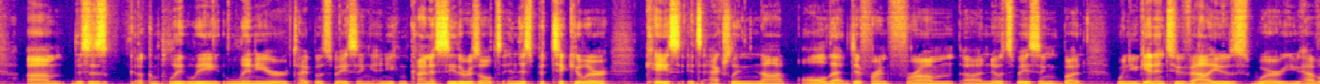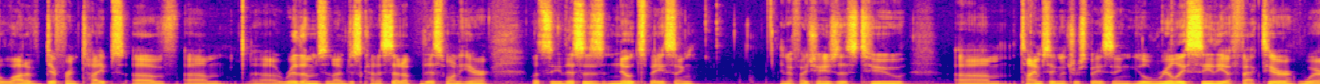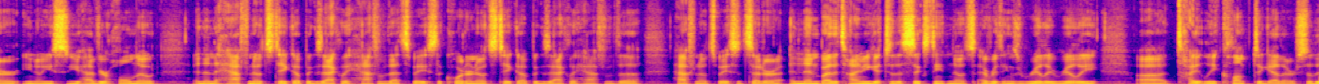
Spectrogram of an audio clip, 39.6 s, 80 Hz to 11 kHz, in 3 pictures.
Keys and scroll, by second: 19.0 4.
